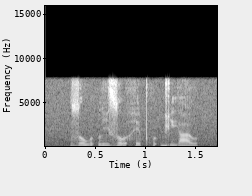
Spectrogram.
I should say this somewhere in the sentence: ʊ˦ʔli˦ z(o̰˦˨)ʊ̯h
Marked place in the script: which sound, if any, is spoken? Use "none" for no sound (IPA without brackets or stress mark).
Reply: o̰˦˨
